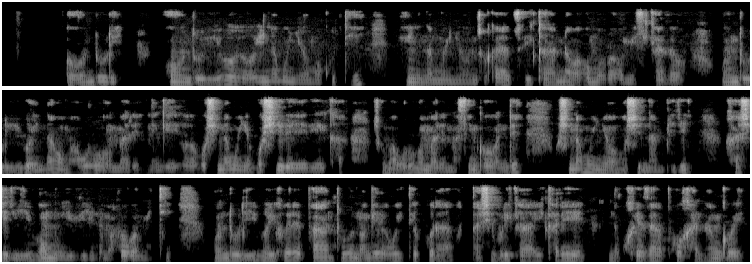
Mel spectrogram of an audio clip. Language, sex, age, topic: Oshiwambo, male, 18-24, agriculture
